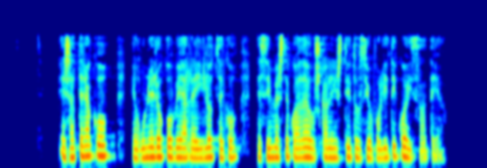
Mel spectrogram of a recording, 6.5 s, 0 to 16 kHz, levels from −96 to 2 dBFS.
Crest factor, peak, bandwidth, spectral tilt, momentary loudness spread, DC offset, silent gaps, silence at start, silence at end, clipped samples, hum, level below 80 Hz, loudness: 16 dB; -10 dBFS; 8.2 kHz; -6 dB/octave; 11 LU; under 0.1%; 1.67-1.75 s, 3.33-3.42 s; 0.8 s; 0.6 s; under 0.1%; none; -68 dBFS; -27 LUFS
